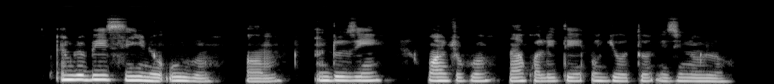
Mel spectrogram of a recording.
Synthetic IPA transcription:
n̩˦ɡʊ˦bi˦si˦no˨ʔu˦ɾu˨ | ɔ˨m̩˦n̩˦dʊ˦zɪ˦ | ŋʷa˦n̩˦t͡ʃʊ˦kʷʊ˦na˨a˦kʷa˨li˦te˦o˦ɡe˦o˦to˦e˨zi˦nu˦lo˨

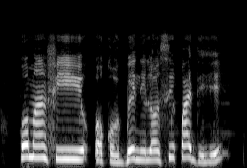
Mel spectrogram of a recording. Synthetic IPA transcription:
o˦mãː˦˧n̩˦fi˧ɔ˨kɔ˨ɡ͡be˨˦nĩ˧lɔ˧si˦k͡pa˦˨de˨˦

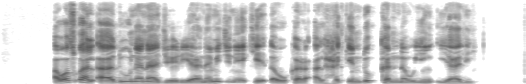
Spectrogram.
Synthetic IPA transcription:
ʔa˨wɐ˦su˦ʔa˨lʔaː˨duː˦na˦naː˨d͡ʒeː˦ɾɪ˦jaː˨na˦mɪ˦d͡ʒi˨neː˦kʲeː˨ɗa˦wkɐ˨rʔa˨lɦa˦kʲʼɪ˦ndʊ˦kːɐ˨nːa˦wjɪ˦ŋʔɪ˨jaː˦liː˦

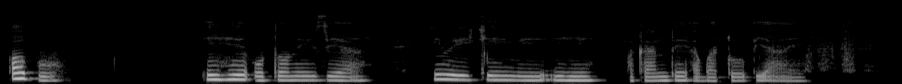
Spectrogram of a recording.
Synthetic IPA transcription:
ɔ˦bʊ˨ | i˦ɦe˦ʔʊ˨tɔ˦ne˦zi˦a˦ | i˦ŋʷe˦i˦kʰe˦i˦me˦i˦ɦe˦ | ma˨ka˨n̩˦dɪ˦ʔa˨ɡ͡ba˨to˦bḭ˦a̰˦ɲɪ˦

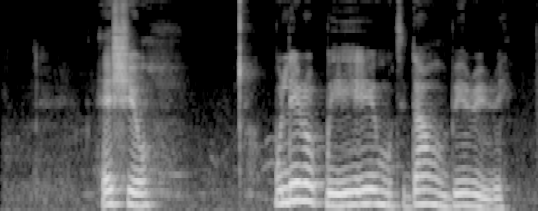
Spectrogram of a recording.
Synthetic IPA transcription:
ɛ˧ʃe˧o˧ | mo˧le˦ɾo˦˨k͡pe˨˦mo˧ti˧dã˦ũ˦˨be˦ɾe˨ɾɛ˧

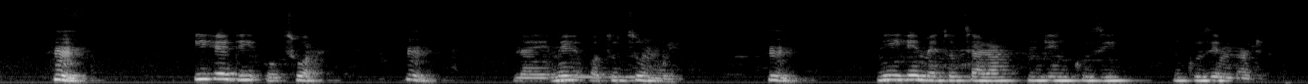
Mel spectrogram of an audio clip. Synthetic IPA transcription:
m̩˦ | i˦ɦe˦dɪ˨o˨tu˦a˨ | m̩˦ | na˨e˨me˦ɔ˨tʊ˦tʊ˦ŋ͡m̩˨ɡ͡be˨ | m̩˦ | ni˦ɦe˦me˨tʊ˦ta˦ɾa˦n̩˦dɪ˦ŋ̩˦zi˦ | ŋ̩˦ku˦zi˦m̩˦ma˦dʊ˨

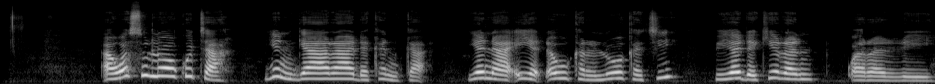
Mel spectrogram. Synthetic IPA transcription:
ʔa˨wɐ˦su˦loː˦kʷʊ˦taː˨ | jɪ˦˨ŋɡʲaː˦ɽaː˦da˨kɐ˦ŋka˨ʔ | jɐ˦naː˨ʔɪ˦ja˨ɗa˦wkɐ˨rloː˦kɐ˨t͡ʃiː˦ | ɸɪ˨jɐ˦da˨kʲɪ˦ɽɐ˨ŋ | kʷʼɐ˨ɾɐ˦ɽːeː˦

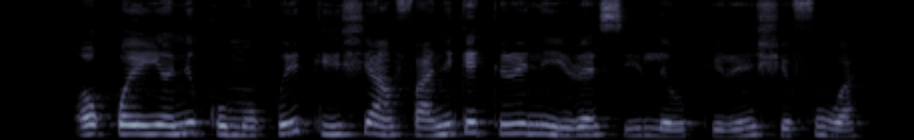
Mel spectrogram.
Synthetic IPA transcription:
ɔ˧k͡pɔ˨i˨j̃ã˨nĩ˧˦ko˨mɔ̃˨k͡pe˨˦ki˨˦ʃe˦a˦˨n̩˦fa˧˨nĩ˦ke˦ke˦ɾe˦nĩ˧˦i˨ɾɛ˦si˨˦lɛ˨o˨ki˨ɾe˨n̩˦ʃe˧fũ˦wa˧

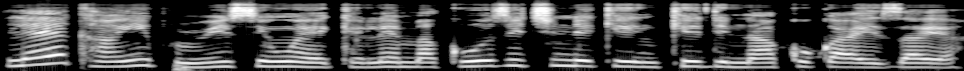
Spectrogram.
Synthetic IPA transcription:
leː˦kʰa˨ɲɪ˦pʊ˨ɾi˦si˦ŋʷe˨ke˨le˦ma˨ko˦zi˦t͡ʃi˦ne˦ke˦ŋ̩˨ke˦dɪ˨na˨˦˨kʊ˦kʷa˨ɪ˨za˦ja˦

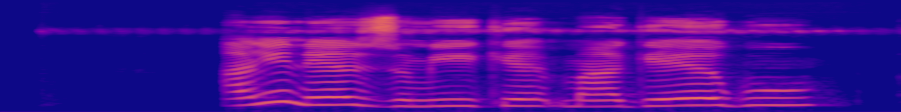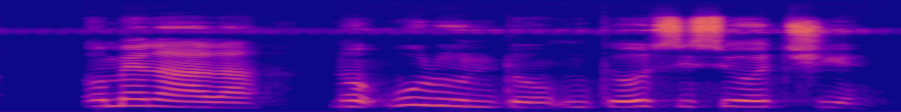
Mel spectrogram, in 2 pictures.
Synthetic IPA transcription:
a˨ɲɪ˦ne˨e˦zu˨m̩˦i˦ke˦ma˨ɡe˨˦e˦ɡʷu˦ | o˦me˦na˨la˨ | no˨k͡pu˦ɾu˨n̩˨do˨ŋ̩˨ke˨o˦si˦si˦o˦t͡ʃi˨e˨

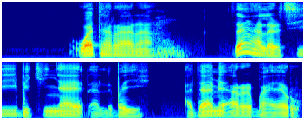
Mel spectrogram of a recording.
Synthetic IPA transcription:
wʔɐ˦ta˦ɾaː˦naː˦ | zɐ˦˨ŋha˨lɐ˨rt͡ʃiː˦bɪ˨kʲɪ˦ɲjaː˦je˨ɗaː˨lɪ˨ba˦j | ʔa˨d͡ʒaː˦mɪ˦ʔa˨rbaː˨jɐ˦ɾ̰

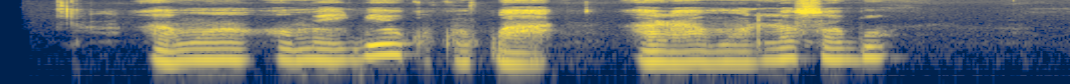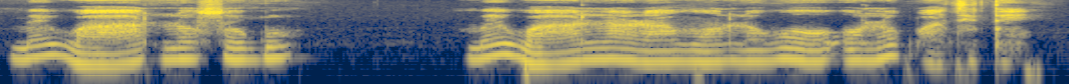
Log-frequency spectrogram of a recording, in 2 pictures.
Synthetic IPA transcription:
a˨w̃ɔ̃˧ɔ˧mɔ̃˧i˧ɡ͡be˦o˦˨kũ˨kũ˨k͡pa˨ | a˧ɾa˧˨w̃ɔ̃˧lɔ˦sɔ˦ɡ͡bo˦ | mɛ˦wa˨˦lɔ˦sɔ˦ɡ͡bo˦ | mɛ˦wa˨˦la˦˨ɾa˧˨w̃ɔ̃˧lɔ˧wɔ˦ɔ˧lɔ˦k͡pa˨ti˧˦tɛ˨

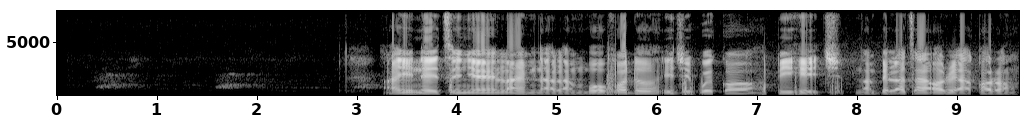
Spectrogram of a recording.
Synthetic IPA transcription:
a̰˨ɲɪ˦ne˨ti˦ɲe˦la˦ɪ˨m̩˨na˨la˨ŋ͡m̩˨ɡ͡bʊ˦˨fɔ˦do˦ḭ˦d͡ʒi˨kʷe˦kɔ˦pi˦ɦe˦˨t͡ʃna˨be˨la˦ta˦ɔ˦ɾɪ˨a˦kɔ˦ɾɔ˦

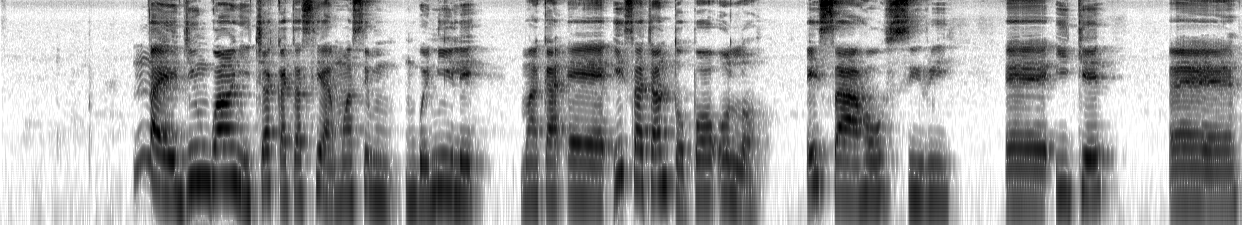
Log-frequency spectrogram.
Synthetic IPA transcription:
n̩˦na˨e˨d͡ʒi˦ŋ̩˦ɡʷa˦a˦ɲɪ˨t͡ʃa˦ka˨t͡ʃa˦sɪ˦a˨ma˦sɪ˦ŋ͡m̩˨ɡ͡be˨niː˦le˦ | ma˨ka˨ʔɛ˨ɪ˦sa˦t͡ʃa˦n̩˦tʊ˨pɔ˦ʔʊ˦lɔ˨ | ɪ˦sa˨a˨ɦʊ˦si˨ɾi˨ | i˦ke˦ | ɛ˨

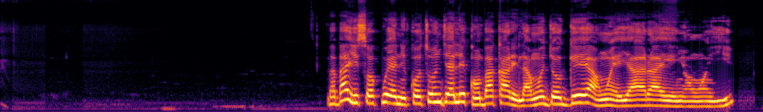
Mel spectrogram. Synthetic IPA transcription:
ba˨ba˨˦jiː˨˦sɔ˧k͡pe˦ɛ˧nĩ˧kɔ̃˧to˦n̩˦d͡ʒɛ˦le˦˨kã˨˦ba˦ka˦ɾe˨la˨˦w̃ɔ̃˦d͡ʒɔ˧ɡe˦a˦˨w̃ɔ̃˧ɛ˨ja˧ɾa˧ɛ˨j̃ɔ̃˨w̃ɔ̃˨jiː˨˦

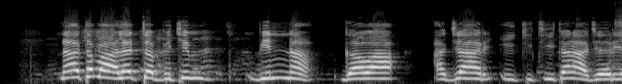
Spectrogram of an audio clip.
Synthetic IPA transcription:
na˦tɐ˦ɓa˨ʔa˨lɐ˦tːɐ˨bɪ˨kʲɪ˦mbɪ˦nːa˨ | ɡɐ˦waː˦ | ʔa˨d͡ʒɪ˦ha˨rʔɪ˨kʲɪ˨tiː˦ta˦naː˨d͡ʒeː˦ɾɪ˦jaː˨

